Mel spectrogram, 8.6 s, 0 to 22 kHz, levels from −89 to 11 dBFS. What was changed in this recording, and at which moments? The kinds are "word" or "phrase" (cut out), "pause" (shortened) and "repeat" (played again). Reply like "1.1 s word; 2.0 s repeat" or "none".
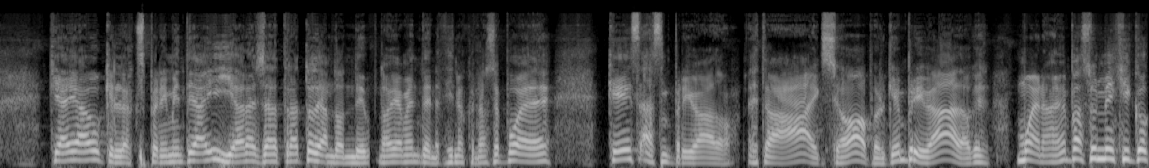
2.4 s word; 2.8 s word; 3.3 s phrase; 5.0 s word; 5.5 s pause; 6.2 s word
